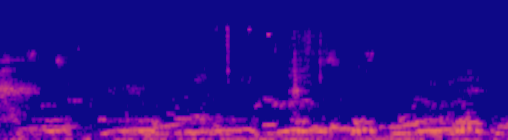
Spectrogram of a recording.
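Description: Many racing pigeons cooing softly in a loft, overlapping low burbling calls continuing throughout, with faint background chatter.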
